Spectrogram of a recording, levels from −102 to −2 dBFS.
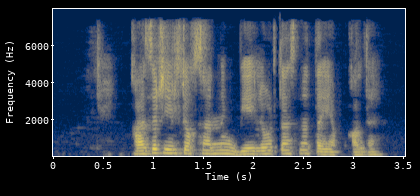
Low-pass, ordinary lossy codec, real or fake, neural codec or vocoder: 7.2 kHz; AAC, 48 kbps; real; none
